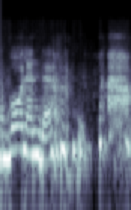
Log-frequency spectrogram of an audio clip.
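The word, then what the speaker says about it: بولندا: Poland is you know that we don't pronounce the letter P, so it's like Bolanda.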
